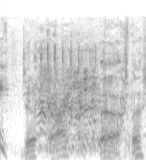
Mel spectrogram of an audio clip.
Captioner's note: audience laughs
